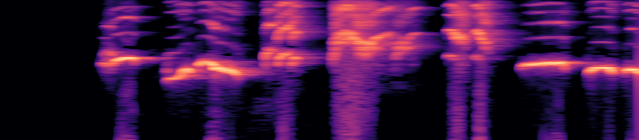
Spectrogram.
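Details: Orange-headed thrush of the Bali type, a captive bird kept as a master singer for training other thrushes, gives loud, tight whistled phrases that rise and fall, broken by brief buzzy bursts and short pauses.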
